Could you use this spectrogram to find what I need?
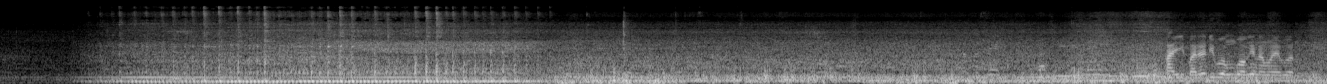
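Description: A motorcycle engine runs loudly nearby.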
